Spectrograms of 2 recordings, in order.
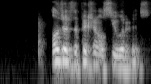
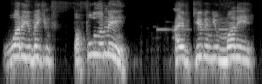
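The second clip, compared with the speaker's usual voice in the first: mock indignant yell; 5 semitones higher than usual. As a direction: act out an offended king's protest. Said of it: "yells out".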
